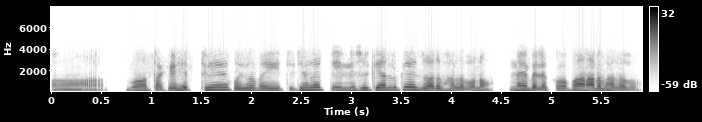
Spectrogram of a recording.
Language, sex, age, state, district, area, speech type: Assamese, male, 18-30, Assam, Charaideo, rural, conversation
